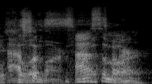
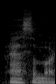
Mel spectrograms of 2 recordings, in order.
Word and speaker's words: Aasimar: I can't pronounce the angel. Aasimar. Aasimar.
